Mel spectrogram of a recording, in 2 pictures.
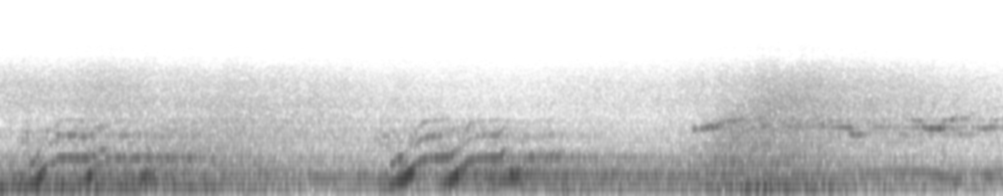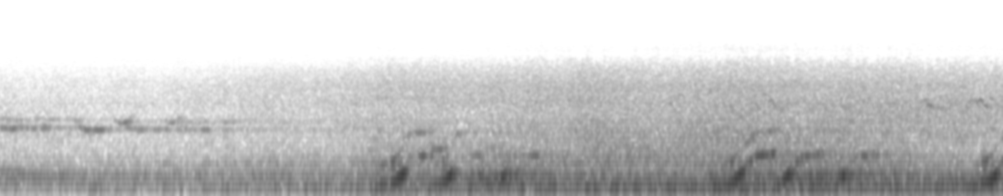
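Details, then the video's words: Humpback whale song: clusters of rising swooping moans repeated every few seconds, a long high steady whistled tone in the middle, over a constant low rumbling underwater hiss. "Sounds and Songs Of The Humpback Whales"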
